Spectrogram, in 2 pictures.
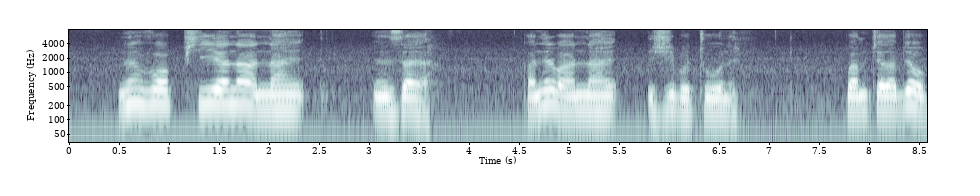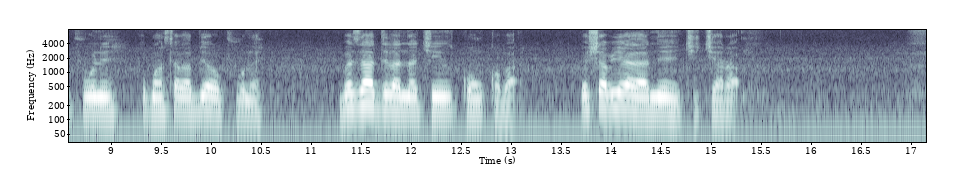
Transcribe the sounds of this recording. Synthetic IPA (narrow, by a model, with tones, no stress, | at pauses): nɨ˦n˦vɔ˦pʰi˦a˦naː˦˨na˦hɪ˦ | n̩˦za˦ja˨ | ka˨nɨ˦ɾɨ˦ba˨na˦hɪ˦ | ʒi˦bɨ˨toː˦nɨ˨ | ɡ͡ba˨mpi˨ɛ˨la˨bɛ˦bɨ˨pʰuː˦nɨ˦ | a˨ɡ͡ba˨ŋsa˦la˨bɛ˦bɨ˨pʰuː˦nɨ˨ | bɛ˦zaː˦dɨ˦la˨na˨t͡ʃi˦ko˦ŋkɔ˨ba˨ | bɛ˦ʃɛ˦bjɛ˦la˨ne˦˨n̩˨t͡ʃi˨t͡ʃɛ˦ɾa˦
